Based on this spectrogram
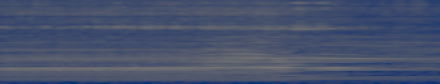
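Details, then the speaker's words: Steady, even buzzing hum from the newly replaced pump of a Nuova Simonelli Oscar II espresso machine while brewing a shot, swelling slightly as pressure builds, no rattle or strain; normal pump operation. "as you can hear that pump rev up"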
